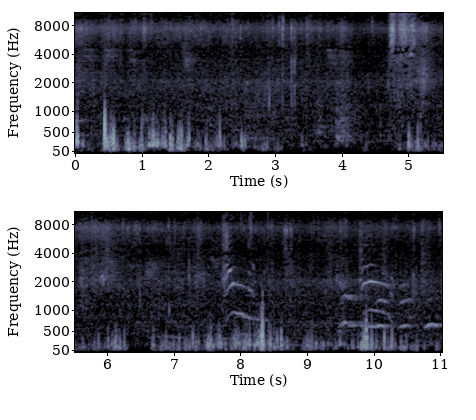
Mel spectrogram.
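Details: Feral kittens gathering around a person feeding street cats, leaving their black-nosed mother: a few thin, arching meows near the end, rising then falling, over steady rustling, shuffling and low background rumble.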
